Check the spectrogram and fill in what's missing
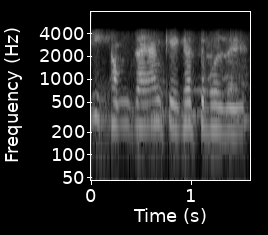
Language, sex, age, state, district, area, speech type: Urdu, female, 18-30, Uttar Pradesh, Mau, urban, conversation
